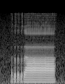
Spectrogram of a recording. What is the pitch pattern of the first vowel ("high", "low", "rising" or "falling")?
high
